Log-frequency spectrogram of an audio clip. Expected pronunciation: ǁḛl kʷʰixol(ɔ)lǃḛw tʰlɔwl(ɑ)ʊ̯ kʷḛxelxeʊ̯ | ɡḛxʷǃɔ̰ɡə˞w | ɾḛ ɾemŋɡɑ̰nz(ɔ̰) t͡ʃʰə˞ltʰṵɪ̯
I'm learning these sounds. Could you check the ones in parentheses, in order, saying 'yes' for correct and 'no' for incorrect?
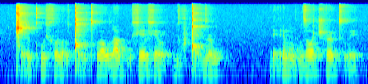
no, yes, no

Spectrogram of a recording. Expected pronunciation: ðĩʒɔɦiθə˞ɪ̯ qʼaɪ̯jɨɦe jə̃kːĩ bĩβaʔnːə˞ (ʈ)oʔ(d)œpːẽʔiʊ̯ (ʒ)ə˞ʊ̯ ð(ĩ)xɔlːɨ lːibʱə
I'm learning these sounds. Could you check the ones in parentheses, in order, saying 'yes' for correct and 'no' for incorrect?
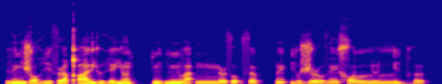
no, no, yes, no

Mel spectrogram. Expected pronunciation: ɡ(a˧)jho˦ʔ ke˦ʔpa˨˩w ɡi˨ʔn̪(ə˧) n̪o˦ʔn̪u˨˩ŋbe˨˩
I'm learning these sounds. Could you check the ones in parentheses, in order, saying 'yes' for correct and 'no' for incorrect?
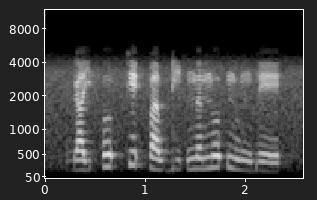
no, yes

